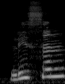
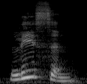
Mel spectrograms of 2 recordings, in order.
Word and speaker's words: listen: Oke next teacher Oke Listen to me ingat bacanya listen bukan listen ya oke Listen to me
